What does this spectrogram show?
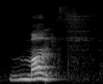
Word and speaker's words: month: th word number one month month notice what my tongue is doing at the end of this word it's out between my teeth and there's some lovely air streaming out month can you say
